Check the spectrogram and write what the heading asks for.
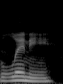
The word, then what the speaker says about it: Linny: some we have the pronunciation of Ben's last name we're going with Linny yeah Ben Linny Beast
